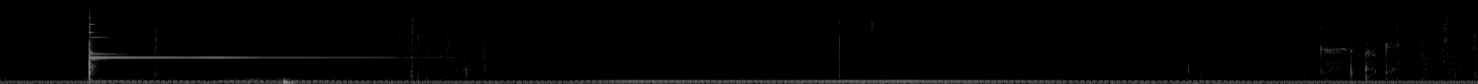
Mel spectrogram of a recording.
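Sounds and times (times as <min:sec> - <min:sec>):
constant low hum: 0:00.0 - 0:14.7
tuning fork struck and ringing: 0:00.8 - 0:11.7.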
